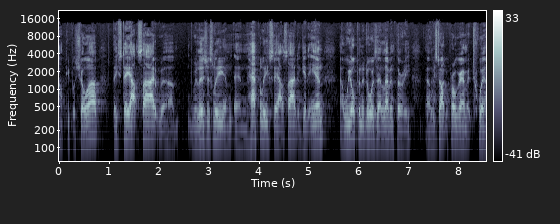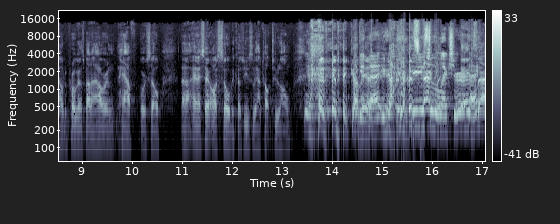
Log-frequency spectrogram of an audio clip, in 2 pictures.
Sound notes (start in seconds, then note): 13.5 laughs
